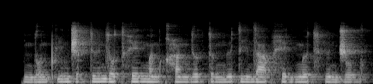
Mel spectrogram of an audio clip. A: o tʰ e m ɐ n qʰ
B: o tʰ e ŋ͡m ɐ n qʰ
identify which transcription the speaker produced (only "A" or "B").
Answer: B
